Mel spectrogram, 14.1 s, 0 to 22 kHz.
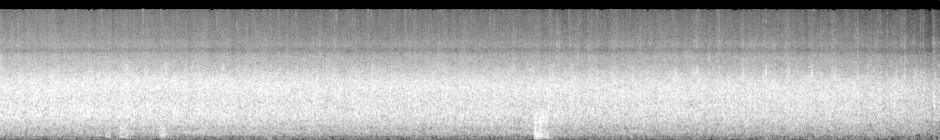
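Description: Sustained audience applause for the musicians and singers of a band on the last night of the 2019 Bangor Worldwide Missionary Convention, a dense, steady wash of many hands clapping at a constant loud level with no voices on top, tapering only slightly at the very end.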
